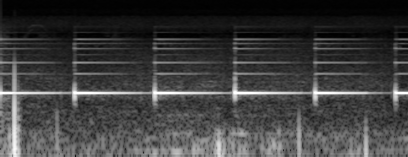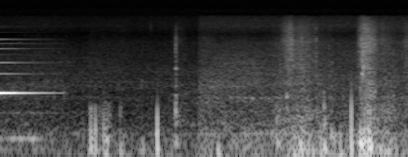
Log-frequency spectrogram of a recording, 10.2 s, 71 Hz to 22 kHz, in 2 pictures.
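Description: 2014 Ford Escape dashboard warning chime sounding six times, one tone a second, each tone fading out, as the ignition is switched on. It then stops, leaving only faint rustling.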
